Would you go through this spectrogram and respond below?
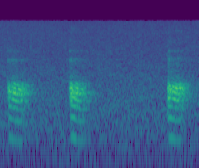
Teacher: It's a short sound and a very open and rounded sound. Make your lips rounded and lower your jaw.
